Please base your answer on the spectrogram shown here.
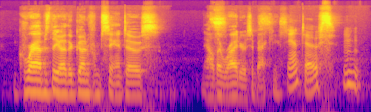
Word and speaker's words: Santo: the other gun from santos now the writers are backing santos santo vega i keep thinking santos escobar it's really it's pronounced santo but whatever either way it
